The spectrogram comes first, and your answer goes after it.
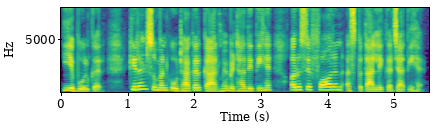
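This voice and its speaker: A woman's voice: mid-range voice, animated, moderate pace, dark tone, dry recording. Female narrator, scripted storytelling, Hindi tale, dry studio-like sound.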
